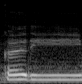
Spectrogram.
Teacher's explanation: کاف زبر کا، را یا زیری، را کو باریک پڑھنا ہے کیونکہ اس کے نیچے زیر آ رہی ہے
